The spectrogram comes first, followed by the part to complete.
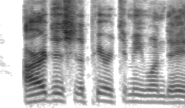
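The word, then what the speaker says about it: rJis: small I small s so it's pronounced Ares Ares appeared to me one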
